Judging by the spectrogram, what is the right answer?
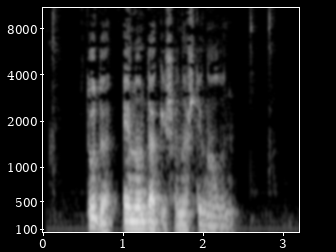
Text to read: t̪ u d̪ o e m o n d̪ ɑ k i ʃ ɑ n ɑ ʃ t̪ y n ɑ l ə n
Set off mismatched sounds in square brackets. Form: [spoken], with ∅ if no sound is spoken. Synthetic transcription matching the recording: t̪ u d̪ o e [n] o n d̪ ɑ k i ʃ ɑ n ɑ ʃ t̪ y [ŋ] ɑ l ə n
